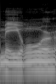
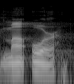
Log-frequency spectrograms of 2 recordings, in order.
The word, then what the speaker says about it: Maur: back then and it's much easier than saying Mayor or Mayor because it's not how you pronounce my name. My name is Maur.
